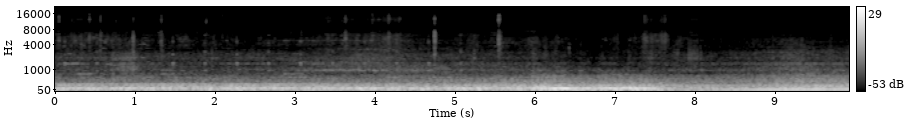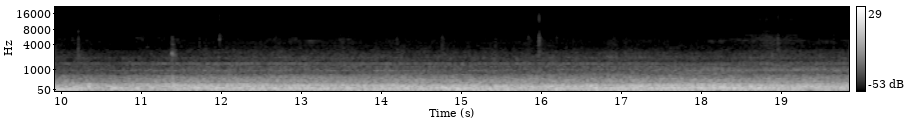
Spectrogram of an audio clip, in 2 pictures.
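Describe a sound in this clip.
A car engine hums steadily from inside a moving vehicle.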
